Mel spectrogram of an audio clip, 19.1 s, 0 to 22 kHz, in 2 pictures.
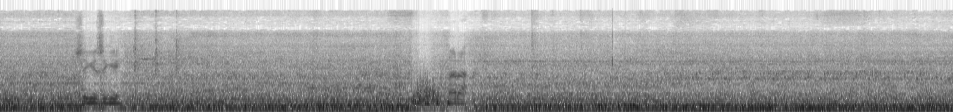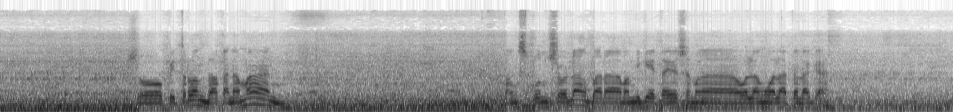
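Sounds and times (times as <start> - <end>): vehicle engine idling: 0.0 - 19.0.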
